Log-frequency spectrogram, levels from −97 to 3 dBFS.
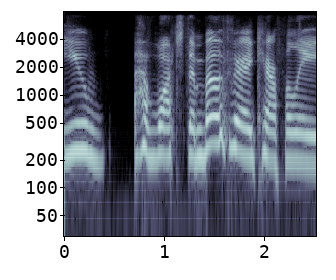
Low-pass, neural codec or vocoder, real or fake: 7.2 kHz; none; real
